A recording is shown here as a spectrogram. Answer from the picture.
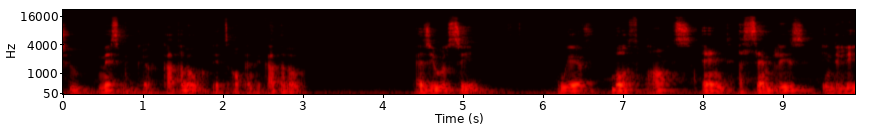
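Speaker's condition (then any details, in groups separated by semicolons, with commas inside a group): No condition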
